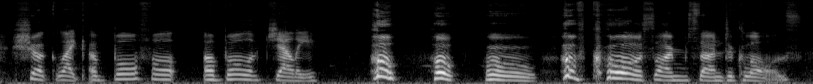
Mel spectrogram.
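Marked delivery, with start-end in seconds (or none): 3.7-8.0 deep, booming Santa. A narrator's reading. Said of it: "in a deep, booming voice".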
